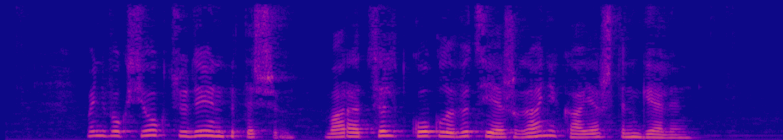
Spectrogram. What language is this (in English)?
Western Mari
